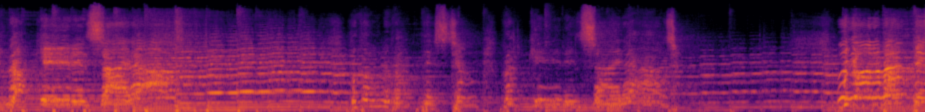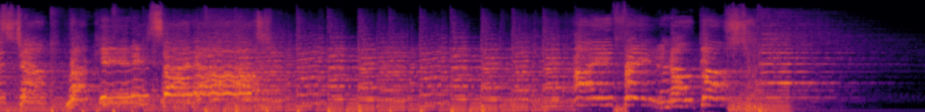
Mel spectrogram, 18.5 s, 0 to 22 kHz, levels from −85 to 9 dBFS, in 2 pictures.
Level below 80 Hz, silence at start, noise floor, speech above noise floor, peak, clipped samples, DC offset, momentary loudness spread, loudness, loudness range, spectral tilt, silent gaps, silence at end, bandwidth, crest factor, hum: -38 dBFS; 0 s; -56 dBFS; 35 dB; -2 dBFS; under 0.1%; under 0.1%; 14 LU; -22 LUFS; 9 LU; -3.5 dB/octave; none; 0.7 s; 19.5 kHz; 20 dB; none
